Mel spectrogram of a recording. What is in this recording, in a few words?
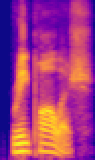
"repolish", American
